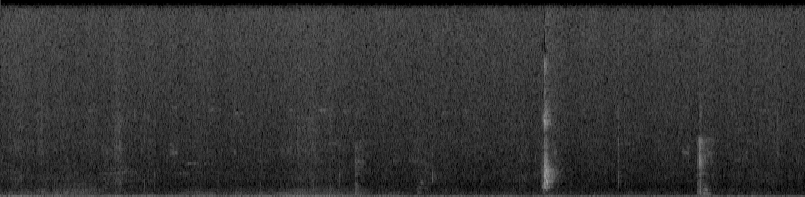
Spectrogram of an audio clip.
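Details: Hiccups in a baby boy: a few short, sharp hiccup sounds over a low background rumble.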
